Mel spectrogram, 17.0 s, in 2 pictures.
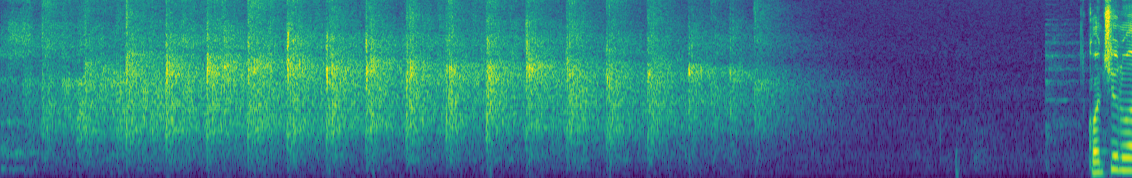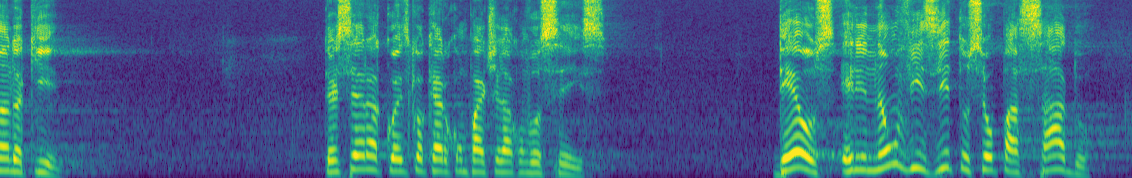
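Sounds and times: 
audience clapping: 0.0 - 6.2
speech: 8.2 - 9.0, 11.0 - 13.1, 14.3 - 16.8.

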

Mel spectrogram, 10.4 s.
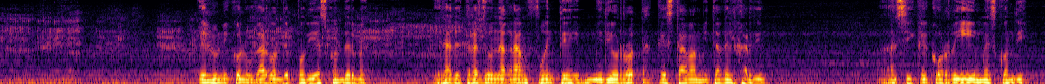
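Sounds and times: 
pig grunting: 0.0 - 5.6
speech: 2.0 - 7.9, 8.8 - 10.4.

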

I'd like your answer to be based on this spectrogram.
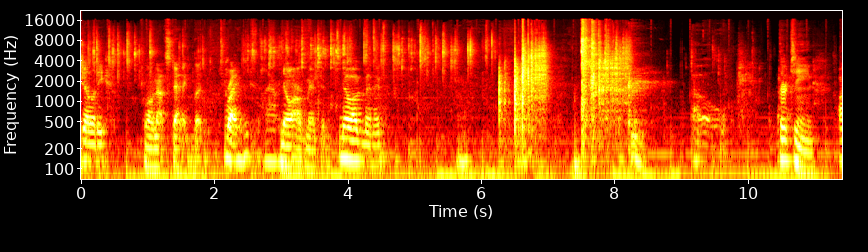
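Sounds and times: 
speech: 0.0 - 4.8, 8.2 - 8.5, 10.4 - 11.4
several dice rattling and clattering across a hard surface: 0.0 - 8.2.

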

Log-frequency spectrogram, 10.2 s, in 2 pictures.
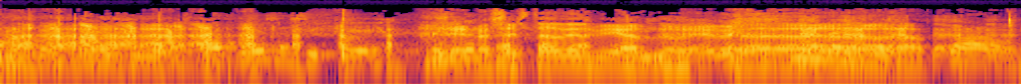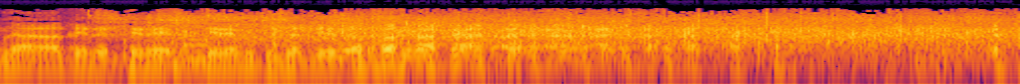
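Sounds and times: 
laughter: 0.0 - 10.1
speech: 0.1 - 9.4
audience applause: 5.6 - 10.1.

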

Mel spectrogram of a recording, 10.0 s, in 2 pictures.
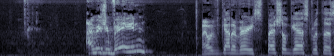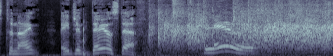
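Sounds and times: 
speech: 1.3 - 2.4, 3.0 - 7.4, 8.0 - 9.0
applause: 7.2 - 9.9.

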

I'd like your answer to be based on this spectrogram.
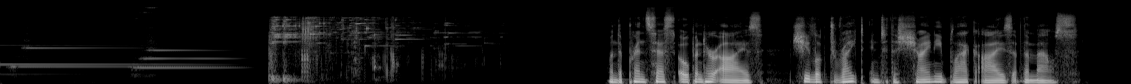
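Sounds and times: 
soft bell-like chime tones: 0.0 - 2.6
glass snow globe shattering: 2.7 - 5.3
speech: 6.1 - 10.8.

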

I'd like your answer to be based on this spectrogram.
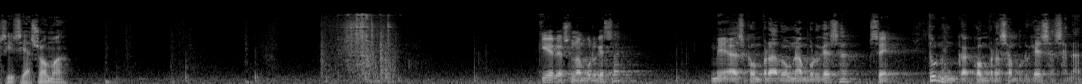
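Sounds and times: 
speech: 0.0 - 0.8, 5.4 - 6.4, 7.1 - 10.8
gym door opening at night: 3.2 - 4.2.

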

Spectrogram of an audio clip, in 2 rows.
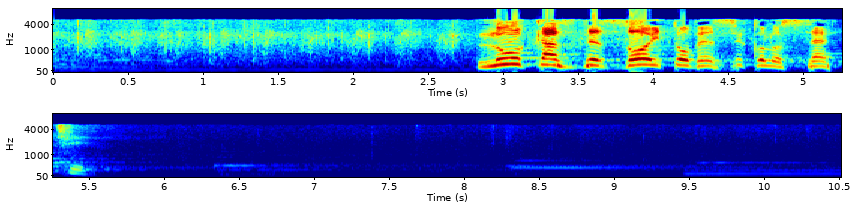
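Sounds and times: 
audience applauding: 0.0 - 4.7
speech: 2.8 - 5.6.

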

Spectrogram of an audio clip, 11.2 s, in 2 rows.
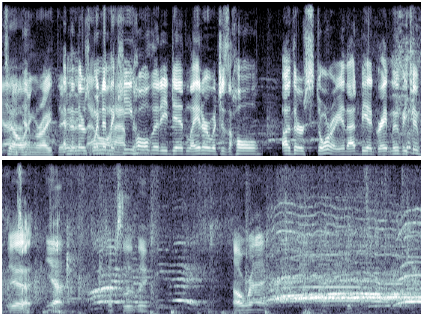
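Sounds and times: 
speech: 0.0 - 7.7, 8.7 - 9.4
crowd cheering: 0.0 - 11.1
high whoops: 9.1 - 11.1.

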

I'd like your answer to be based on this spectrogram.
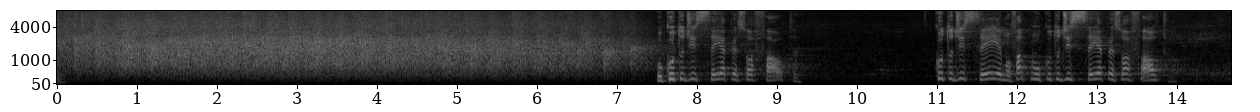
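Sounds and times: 
audience applauding: 0.0 - 7.5
speech: 7.5 - 9.4, 11.0 - 14.1.

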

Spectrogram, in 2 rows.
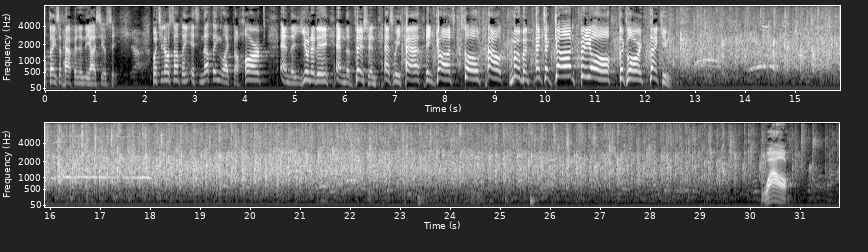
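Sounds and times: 
speech: 0.0 - 12.8, 30.4 - 30.8
audience applause: 6.8 - 31.7.

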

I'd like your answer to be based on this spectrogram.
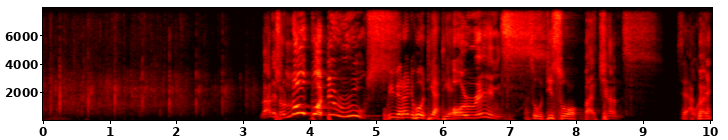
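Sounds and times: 
audience clapping: 0.0 - 4.0
speech: 3.4 - 9.0, 9.6 - 10.0.

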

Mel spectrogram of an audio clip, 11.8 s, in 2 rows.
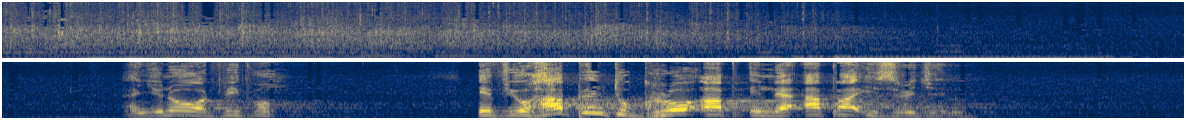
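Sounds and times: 
audience clapping: 0.0 - 5.6
speech: 6.5 - 7.4, 8.3 - 10.8.

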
